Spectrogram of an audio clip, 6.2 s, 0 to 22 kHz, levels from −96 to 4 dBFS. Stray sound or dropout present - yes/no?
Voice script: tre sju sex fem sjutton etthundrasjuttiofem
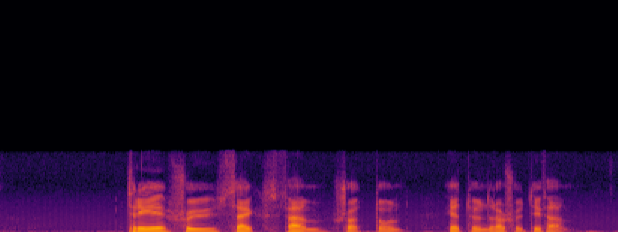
no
